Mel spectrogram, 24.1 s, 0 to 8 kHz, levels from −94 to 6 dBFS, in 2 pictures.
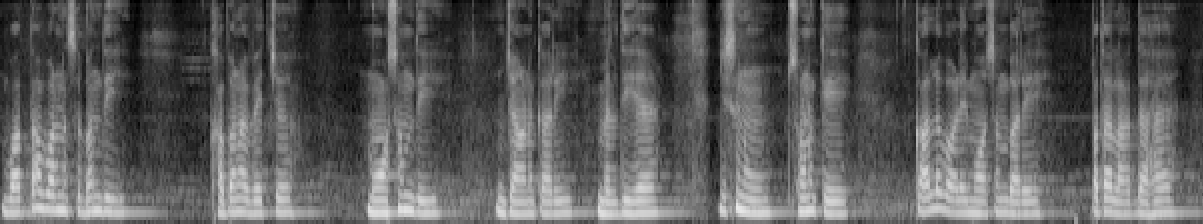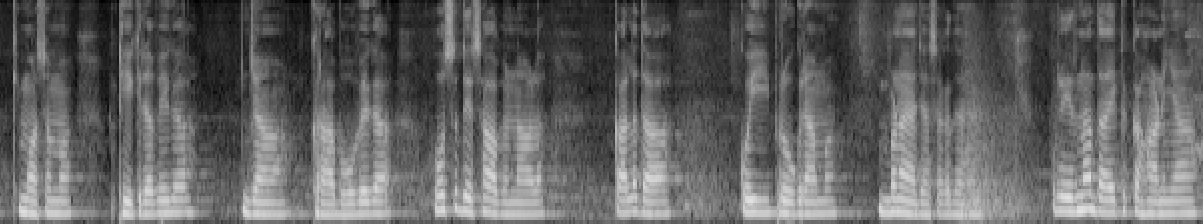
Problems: none marked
